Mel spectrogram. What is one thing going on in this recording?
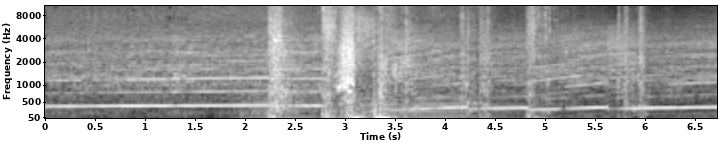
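A motorcycle engine whines at high revs, shifting gears as it speeds up.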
